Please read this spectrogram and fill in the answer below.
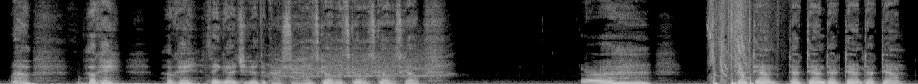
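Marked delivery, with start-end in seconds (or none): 0.9-4.2 loud, higher, hurried repeats; frantic relief. Acted. Jumping into the started car, frantic relief and urging. 7.4-9.1 loud, rapid, repeated command; urgent warning shout. Acted. Warning partner to duck in the getaway car, urgent shout. Under fire while driving.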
